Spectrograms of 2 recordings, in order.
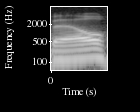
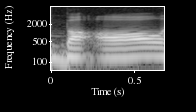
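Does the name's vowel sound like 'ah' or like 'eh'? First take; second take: eh; ah. First: The vowel is a short 'eh' sound. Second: The vowel is a long open 'ah' sound. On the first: "we'll call him Bell for just because I'm from West Virginia" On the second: "it's probably Baal here"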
